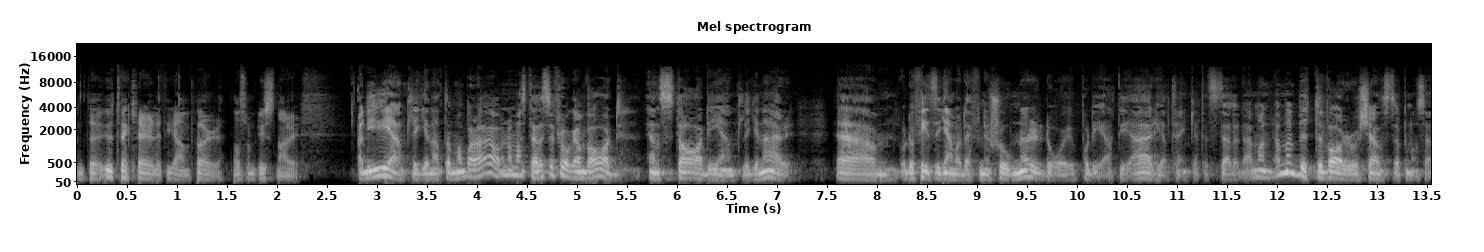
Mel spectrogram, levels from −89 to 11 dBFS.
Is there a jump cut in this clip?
no; 0 cuts

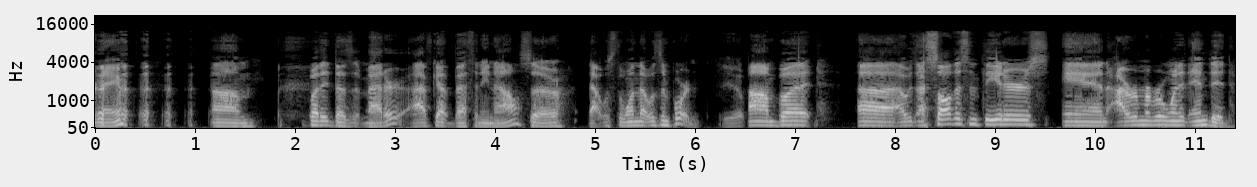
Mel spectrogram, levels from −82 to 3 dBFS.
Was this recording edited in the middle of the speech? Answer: no; 0 cuts

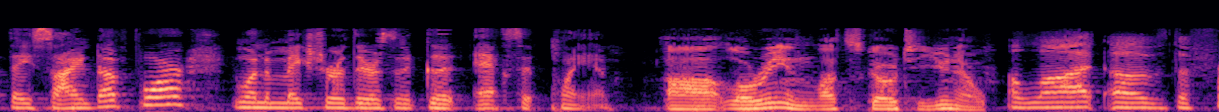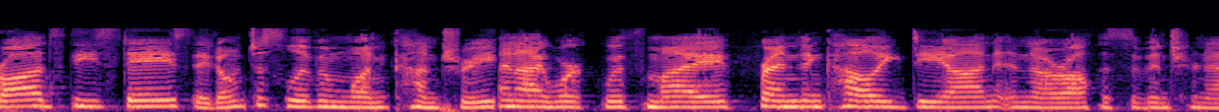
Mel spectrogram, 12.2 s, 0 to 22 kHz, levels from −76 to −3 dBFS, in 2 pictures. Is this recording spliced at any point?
yes; 3 cuts; at 3.2 s, 4.9 s, 8.6 s

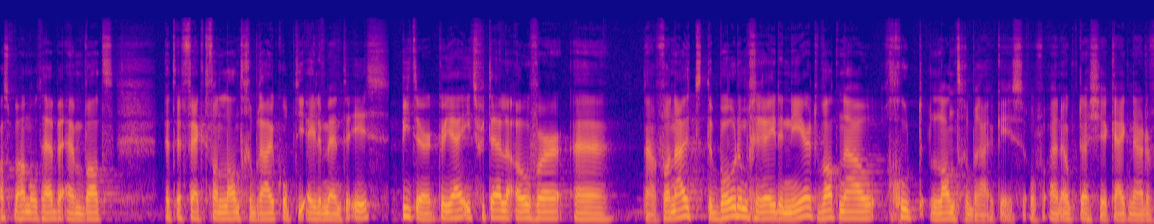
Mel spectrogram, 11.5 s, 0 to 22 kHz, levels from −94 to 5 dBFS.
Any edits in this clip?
no; 0 cuts

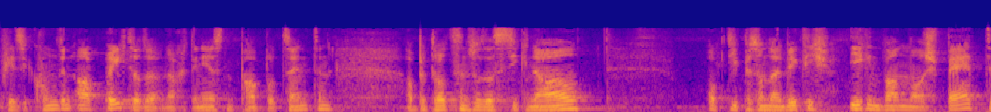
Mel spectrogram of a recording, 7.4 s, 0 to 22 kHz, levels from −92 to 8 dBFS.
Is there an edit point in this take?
no; 0 cuts

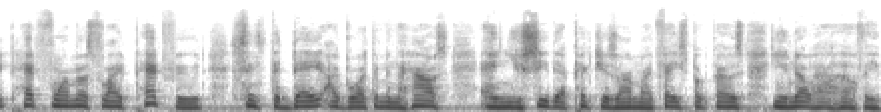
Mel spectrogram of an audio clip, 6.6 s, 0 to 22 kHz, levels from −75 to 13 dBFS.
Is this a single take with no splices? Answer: yes; 0 cuts

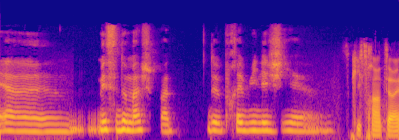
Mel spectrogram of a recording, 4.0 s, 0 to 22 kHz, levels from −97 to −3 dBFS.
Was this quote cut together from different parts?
no; 0 cuts

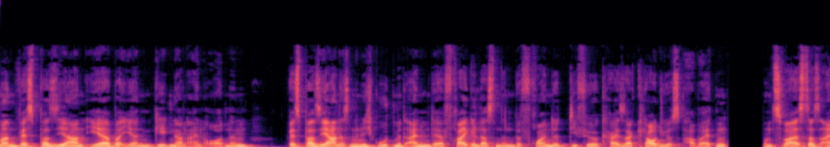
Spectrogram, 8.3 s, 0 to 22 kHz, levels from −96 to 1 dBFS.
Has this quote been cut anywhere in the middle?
no; 0 cuts

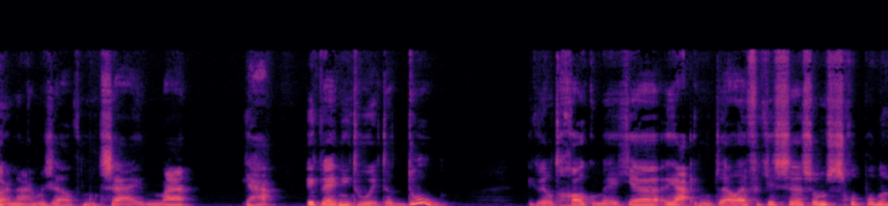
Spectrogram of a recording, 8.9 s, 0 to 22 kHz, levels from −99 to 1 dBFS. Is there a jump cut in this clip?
no; 0 cuts

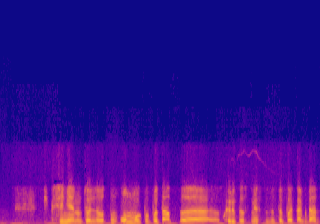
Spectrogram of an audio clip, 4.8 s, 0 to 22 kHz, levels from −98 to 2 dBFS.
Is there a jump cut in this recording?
no; 0 cuts

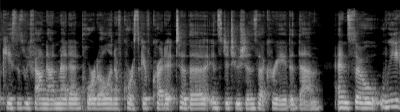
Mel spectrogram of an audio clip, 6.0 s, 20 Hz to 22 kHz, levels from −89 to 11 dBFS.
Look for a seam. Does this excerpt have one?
yes; 1 cut; at 4.8 s

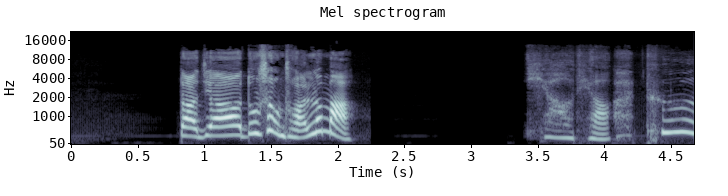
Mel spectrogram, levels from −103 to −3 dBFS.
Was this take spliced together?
yes; 1 cut; at 2.2 s

